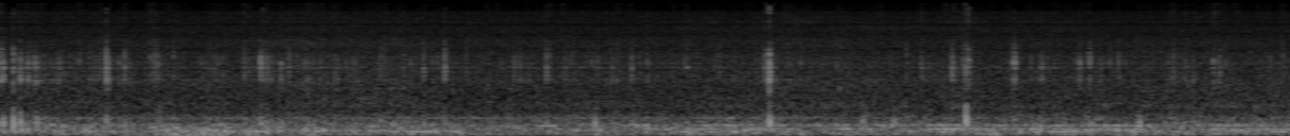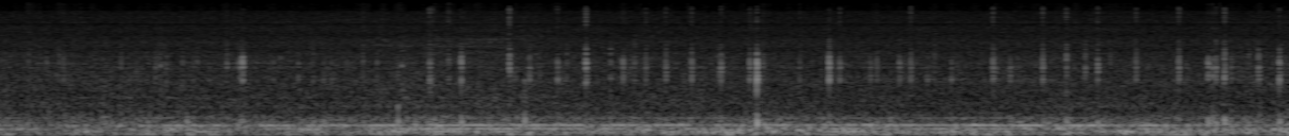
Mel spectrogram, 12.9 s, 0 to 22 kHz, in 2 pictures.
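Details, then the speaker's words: 1967 Elka Panther 100 germanium transistor organ with loud hum and silent keys, powered up: faint irregular crackles and ticks over a quiet low hum; suspected leaking electrolytic capacitor bubbling in the power amplifier section, unconfirmed; crackling noise. "something is cooking inside so one of the capacitors is leaking out extra electrolytic fluid i can i can hear it bubbling but i cannot see it"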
